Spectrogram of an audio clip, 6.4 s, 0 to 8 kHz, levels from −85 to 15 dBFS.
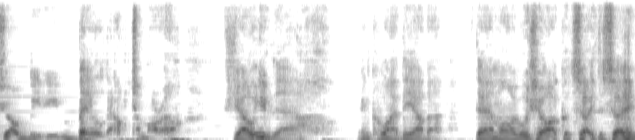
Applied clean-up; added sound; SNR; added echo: classical method WPE with log-MMSE.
